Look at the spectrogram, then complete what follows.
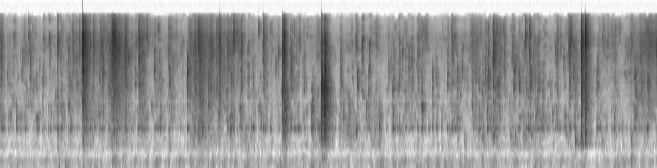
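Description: Crumbled tofu frying in grease in a covered skillet: a steady sizzle full of small crackling pops. A few louder rustles of a plastic package being handled come through it.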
